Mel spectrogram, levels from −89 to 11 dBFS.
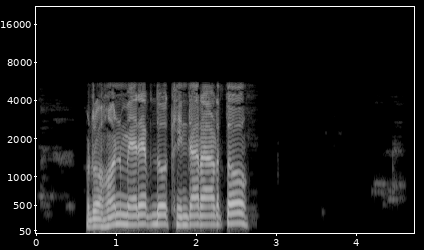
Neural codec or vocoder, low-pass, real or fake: none; 5.4 kHz; real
